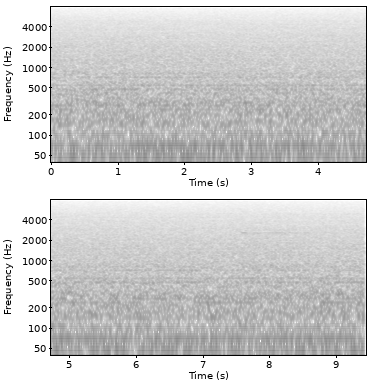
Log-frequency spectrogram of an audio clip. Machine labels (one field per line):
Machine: fan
